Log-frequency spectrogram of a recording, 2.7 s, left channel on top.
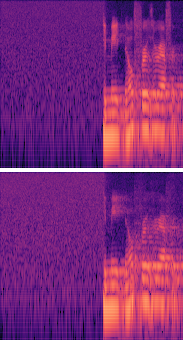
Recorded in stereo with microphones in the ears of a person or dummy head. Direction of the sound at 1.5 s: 50° left (ahead or behind).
